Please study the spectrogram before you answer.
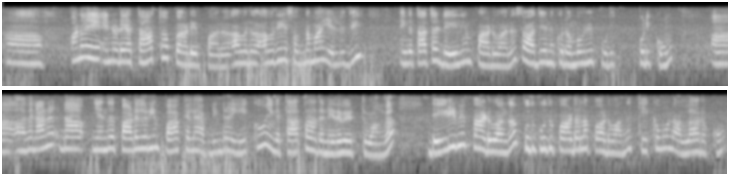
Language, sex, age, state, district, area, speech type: Tamil, female, 18-30, Tamil Nadu, Tiruvarur, urban, spontaneous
